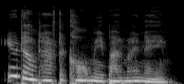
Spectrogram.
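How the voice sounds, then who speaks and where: A man voicing a weary former changeling queen, female, who speaks in a dry, measured, firm way for a storybook reading. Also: fairly high pitch, wildly swooping pitch, gravelly, dark tone, voice pushed up, heavily acted. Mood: gentle, resigned.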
